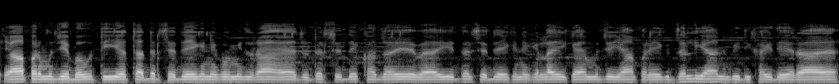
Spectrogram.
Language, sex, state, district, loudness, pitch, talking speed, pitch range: Hindi, male, Rajasthan, Bikaner, -19 LUFS, 115 Hz, 245 wpm, 115-120 Hz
